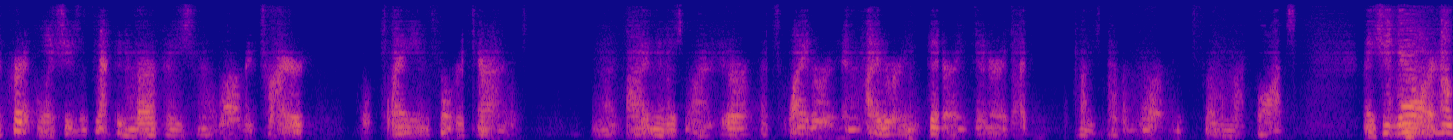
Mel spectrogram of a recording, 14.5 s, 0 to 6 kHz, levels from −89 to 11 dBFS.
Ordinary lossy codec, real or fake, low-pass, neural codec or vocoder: AAC, 32 kbps; fake; 5.4 kHz; codec, 44.1 kHz, 0.9 kbps, DAC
